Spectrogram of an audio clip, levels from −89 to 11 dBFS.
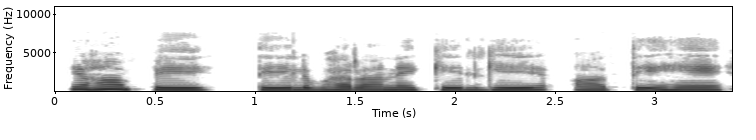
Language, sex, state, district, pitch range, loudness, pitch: Hindi, female, Bihar, Jamui, 230-240 Hz, -16 LUFS, 235 Hz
